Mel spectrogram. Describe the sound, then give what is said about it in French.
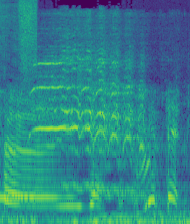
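A person on a phone call imitates a horse's neigh. The voice gives a loud, wavering whinny that slides downward in pitch, then a few short voiced bursts. “Mais vous avez un cheval? Ben, j'allais vous dire, c'est chez vous le cheval?”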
